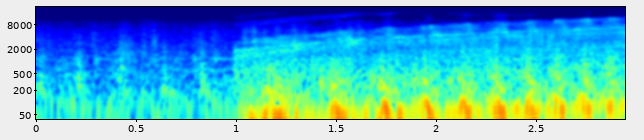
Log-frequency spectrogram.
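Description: A helicopter engine starts up and its rotor whirs loudly, rising in pitch.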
